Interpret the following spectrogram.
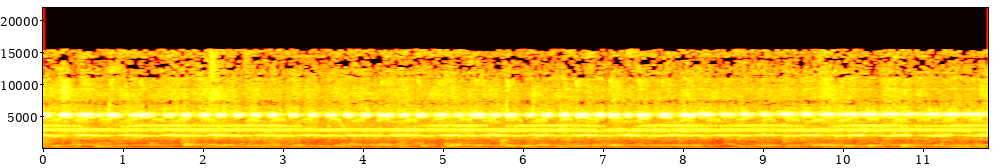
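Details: High, insistent cricket chorus, offered as a rat deterrent, sleep aid and bird-training track: stacked ringing tones pulse quickly and unevenly throughout, over a quiet low rumble.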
